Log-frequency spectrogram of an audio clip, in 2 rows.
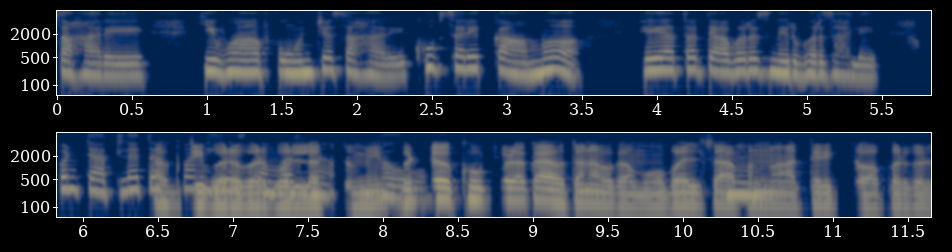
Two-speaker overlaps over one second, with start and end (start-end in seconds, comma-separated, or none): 6.5-8.3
